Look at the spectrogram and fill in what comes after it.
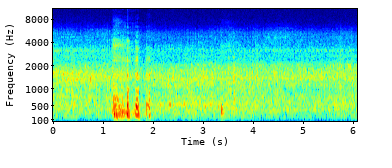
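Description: Opel Kadett GT/E rally car's engine running steadily, heard from inside the cabin, with a brief loud voice-like outburst from the crew about a second in.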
